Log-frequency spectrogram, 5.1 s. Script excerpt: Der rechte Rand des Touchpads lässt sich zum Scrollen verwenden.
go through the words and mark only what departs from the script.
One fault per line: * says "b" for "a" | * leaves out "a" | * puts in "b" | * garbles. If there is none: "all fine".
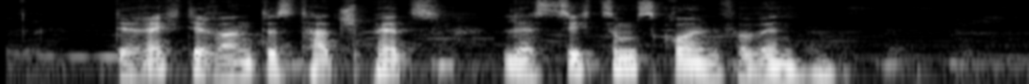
all fine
